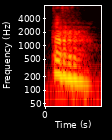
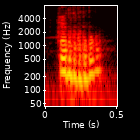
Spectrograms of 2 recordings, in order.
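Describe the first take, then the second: First: It is said without lip rounding. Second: It is said with lips pushed forward. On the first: "просто опуская и только оставляем две буквы" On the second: "губы вытягиваем вперед и произносим"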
